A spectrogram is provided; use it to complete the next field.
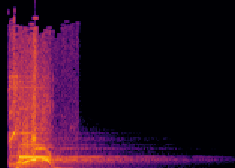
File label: Leg Servo; Warframe; Machines; Jackal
